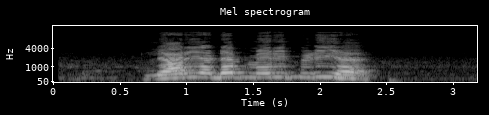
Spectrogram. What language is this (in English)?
Sansi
